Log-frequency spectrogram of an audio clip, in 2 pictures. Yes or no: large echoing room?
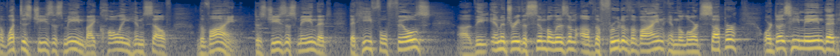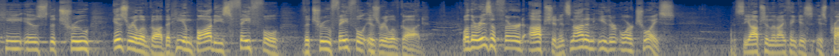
yes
